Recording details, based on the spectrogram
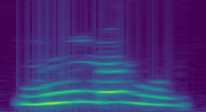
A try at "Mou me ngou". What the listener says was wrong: Pourquoi tu changes le ton de Ngou?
